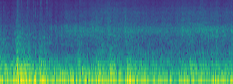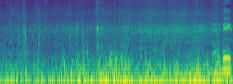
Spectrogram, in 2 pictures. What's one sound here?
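Tyres crunch and bump over a rough dirt track.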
